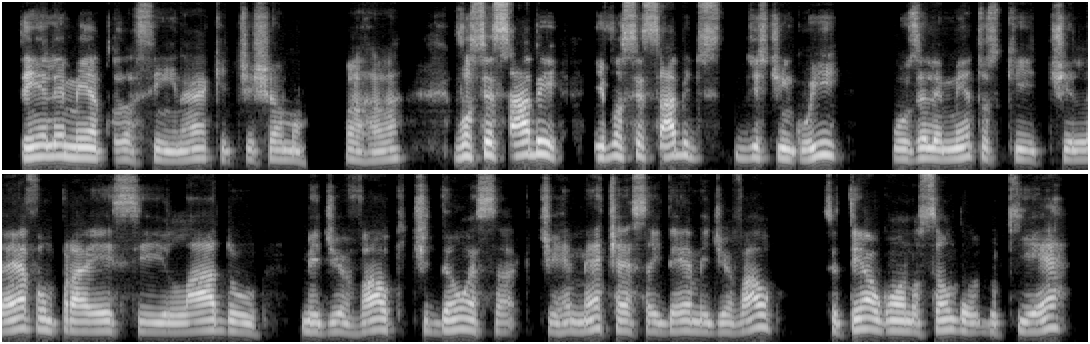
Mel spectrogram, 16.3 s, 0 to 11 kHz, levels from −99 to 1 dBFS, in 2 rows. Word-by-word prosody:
Tem 165 +2 +6
elementos, 165 -6 +3
assim, 135 -1 -4
né, 155 +4 -1
que 155 - -13
te 260 - -10
chamam 140 -1 -4 0.3
aham. 135 +2 -5 0.4
Você 190 +4 +5
sabe 210 -2 +7 0.2
e 170 - +2
você 190 0 0
sabe 195 +5 +4
dis 155 - -7
distinguir 160 +3 0 0.4
os 150 -1 -2
elementos 160 +1 +1
que 290 -3 -5
te - - -2
levam 155 +3 +2
pra 150 0 +2
esse 140 -1 -3
lado 140 -1 +1 0.3
medieval, 140 +3 -1
que - - -26
te 150 - -6
dão 160 +4 -1
essa 145 -2 -4
que - - -40
te 135 - -8
remete 145 +5 -2
a - - +3
essa 145 0 -4
ideia 145 +3 -3
medieval? 140 +7 -2 0.3
Você 145 - -6
tem 165 +6 0
alguma 155 -3 +3
noção 160 +3 -1
do 145 -4 -4
do 135 -1 -11
que 145 -1 -3
é? 190 +4 -1
150 Hz, 160 wpm, -21 LUFS, 140-170 Hz, 0.4 s, sabe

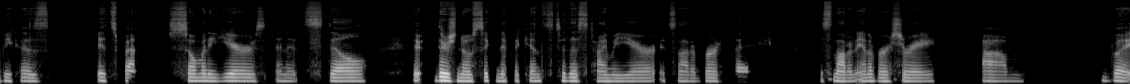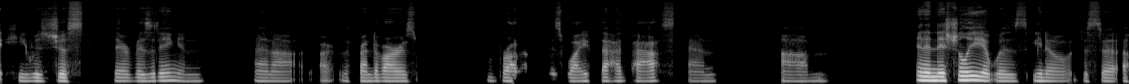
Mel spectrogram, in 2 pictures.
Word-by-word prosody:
because 155 -2 -5 0.5
it's 170 -2 -3
been 165 -1 -1 0.3
so 165 -1 0
many 165 -1 +2
years 160 -1 0
and 155 - -7
it's 150 - -12
still 155 0 +1 0.5
th - - +1
there's 175 -2 +9
no 155 -1 +3
significance 160 0 -4
to 170 - -3
this 160 -2 -1
time 150 -1 -3
of 145 - -3
year, 150 +1 -4
it's 170 - -15
not 150 -1 -5
a - - -8
birthday, 155 0 -5 0.7
it's - - -9
not 155 -2 +2
an 150 - -5
anniversary," 150 -1 -3 0.5
um, 150 -1 -6 0.8
but 165 -2 -1
he 160 -1 -8
was 155 -2 -2
just 160 -3 -1 0.3
there 160 -1 -3
visiting 165 +3 -2
and 155 0 -11 0.5
and 155 -1 -7
a 150 0 -9 0.5
the 160 - -12
friend 155 0 -2
of 160 - -4
ours 155 -1 -1 0.7
brought 165 -2 -3
up 155 0 -14 0.2
his - - -12
wife 155 +1 -3
that 165 -1 -1
had 160 +1 -8
passed, 155 +1 -6
and, 150 0 -13 0.6
um 150 0 -10 0.9
and 190 - +10
initially 190 +2 +10
it 170 - +5
was, 155 -1 -3
you 170 -1 0
know, 155 -2 -5
just 155 - -12
a 150 -1 -3
a 170 - -4
155 Hz, 155 wpm, -23 LUFS, 155-165 Hz, 0.9 s, and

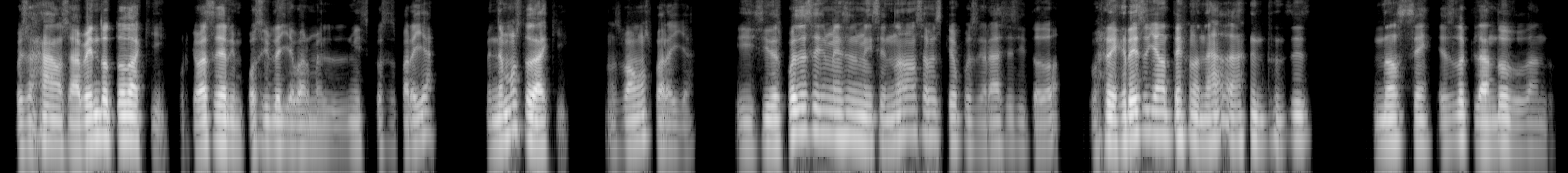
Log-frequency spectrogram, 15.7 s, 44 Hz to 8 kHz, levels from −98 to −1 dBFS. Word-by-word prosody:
pues, 100 +1 -8
ajá, 110 +1 0
o - - -2
sea, 100 -1 +2
vendo 125 +4 +6
todo 125 0 +8
aquí, 115 0 -4
porque - - -11
va - - +7
a - - +4
ser 115 -1 +4
imposible 105 +1 -5
llevarme 100 -1 -9
mis 100 +2 -17
cosas 100 -1 -23
para 105 +2 -8
allá. 140 +3 -7 0.5
Vendemos 130 - -1
todo 120 -4 +8
aquí, 105 0 -1 0.4
nos 95 - -23
vamos 115 +5 -4
para - - -7
allá, 95 +1 -19 0.4
y 100 0 -13
si 110 +3 -7
después 110 +7 +4
de 160 - +2
6 155 -1 -4
meses 135 -1 -3
me 125 -2 0
dicen: 115 -1 -8
"No, 145 +4 -5
¿sabes 135 -3 -9
qué? 115 -1 -7
Pues, 110 -2 -16
gracias 105 +1 -12
y 105 - -21
todo". 105 +2 -12 0.3
Pues, 100 +3 -18
regreso 125 +5 +6
y - - -6
ya 140 - +5
no 130 -2 0
tengo 130 -2 0
nada. 120 +1 -4
Entonces, 120 0 -6 0.7
no 115 +1 0
sé, 110 -2 -7
es 105 +1 -12
lo 125 0 -1
que - - -21
le - - +3
ando 110 +2 0
dudando. 100 -1 -16
110 Hz, 210 wpm, -21 LUFS, 105-125 Hz, 0.7 s, todo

